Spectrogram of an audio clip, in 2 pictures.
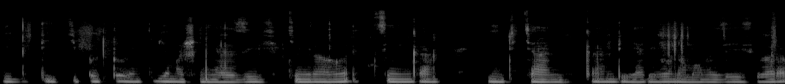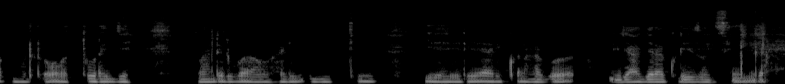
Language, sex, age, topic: Kinyarwanda, male, 18-24, government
